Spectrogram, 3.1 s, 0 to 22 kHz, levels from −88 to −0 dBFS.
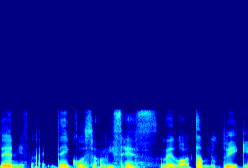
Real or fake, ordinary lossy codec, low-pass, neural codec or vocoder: fake; none; none; codec, 16 kHz, 2 kbps, X-Codec, HuBERT features, trained on balanced general audio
